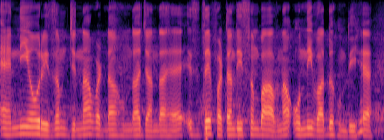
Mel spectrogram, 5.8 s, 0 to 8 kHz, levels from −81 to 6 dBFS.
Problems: none marked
